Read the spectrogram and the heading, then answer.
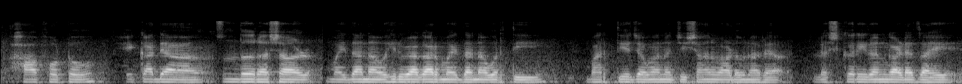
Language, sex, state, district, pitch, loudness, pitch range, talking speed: Marathi, male, Maharashtra, Pune, 115 Hz, -16 LUFS, 110-120 Hz, 110 wpm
